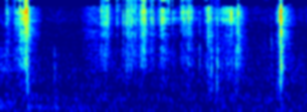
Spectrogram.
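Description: Thin Bible pages rustling under the hands as they are turned and smoothed flat: a few short, soft paper rustles, the clearest just after the start.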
